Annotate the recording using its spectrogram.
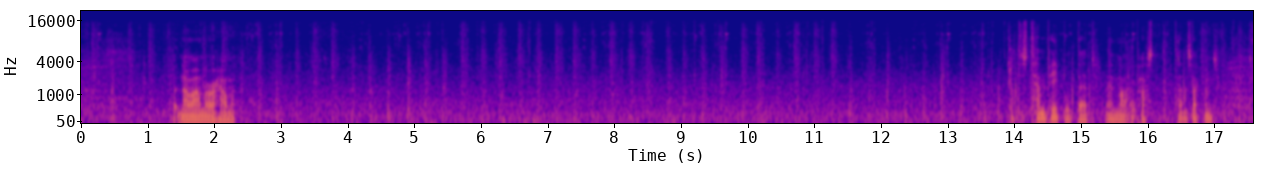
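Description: Footsteps run quickly over grass and gravel.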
